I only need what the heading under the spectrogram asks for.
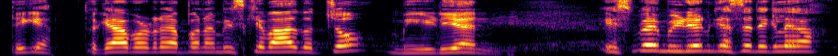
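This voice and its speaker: Amid students' chatter, a male teacher with a very high voice talks fast through a classroom lecture, mixing explanations with teasing and scolding of his students.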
